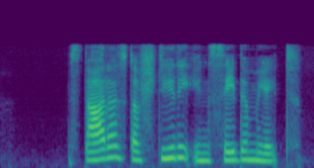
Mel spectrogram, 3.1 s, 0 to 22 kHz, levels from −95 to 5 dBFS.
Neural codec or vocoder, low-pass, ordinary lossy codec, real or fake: codec, 16 kHz, 1.1 kbps, Voila-Tokenizer; 7.2 kHz; none; fake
